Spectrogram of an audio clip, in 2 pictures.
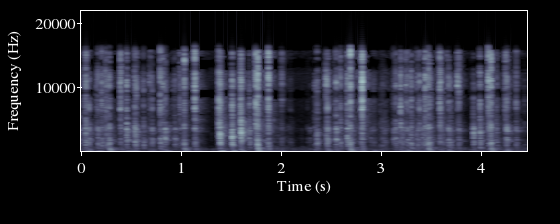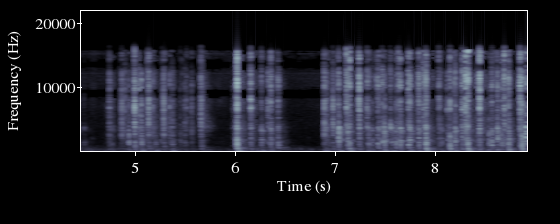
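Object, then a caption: Mechanical keyboard, plastic keycaps on metal plate. Fingertips of both hands type continuously on a SteelSeries Apex 7 TKL mechanical keyboard with red linear switches, black plastic keycaps and an aluminum plate. Rapid, bright clacking key taps come in bursts with brief pauses, including near-silent gaps around 2, 4.5 and 6.5 seconds.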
